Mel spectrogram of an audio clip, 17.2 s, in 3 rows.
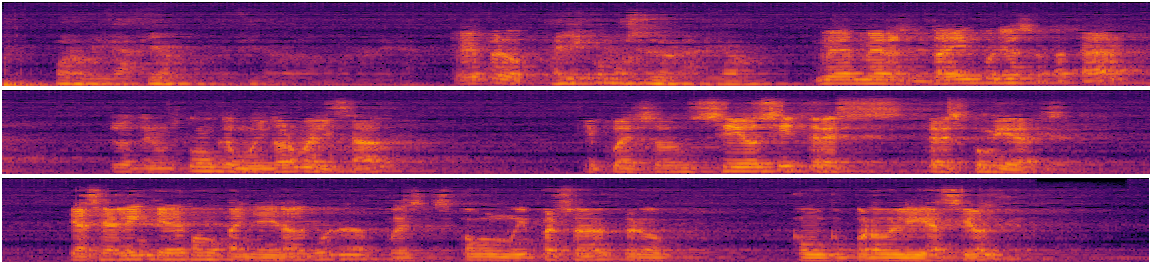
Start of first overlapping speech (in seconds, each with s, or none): none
